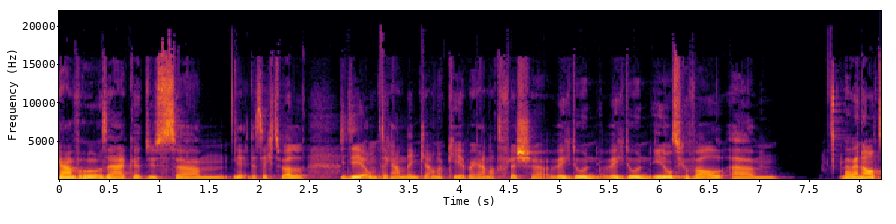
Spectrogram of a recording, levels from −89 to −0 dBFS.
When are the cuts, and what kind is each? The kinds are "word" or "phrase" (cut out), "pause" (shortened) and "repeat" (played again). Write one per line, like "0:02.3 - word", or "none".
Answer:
0:02.8 - phrase
0:05.4 - repeat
